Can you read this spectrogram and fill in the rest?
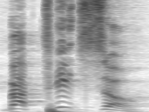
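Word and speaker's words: βαπτίζω: And so the Greek word baptizo, spelled with a Z-O, pronounced like T-S or T-Z, baptizo.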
